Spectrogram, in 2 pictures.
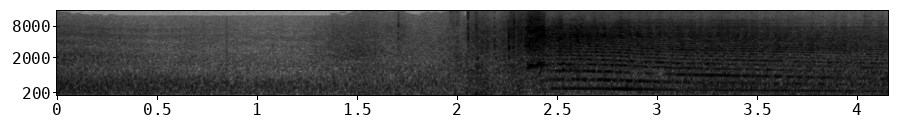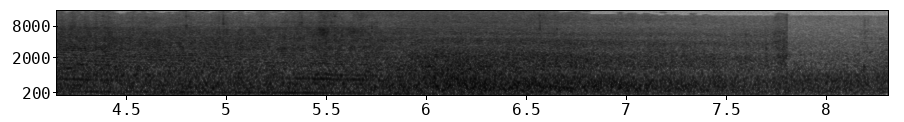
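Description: Waves breaking and washing on a shingle beach, with wind on the microphone. About two seconds in, a long tone with many overtones starts and slides slowly down in pitch for about four seconds, louder than the surf.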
